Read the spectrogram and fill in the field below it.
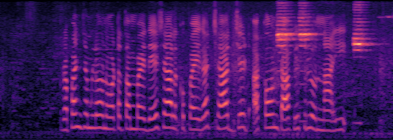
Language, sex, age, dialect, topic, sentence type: Telugu, female, 31-35, Southern, banking, statement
